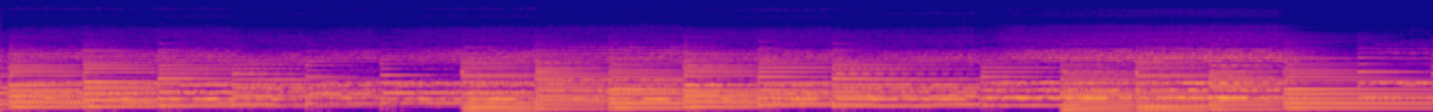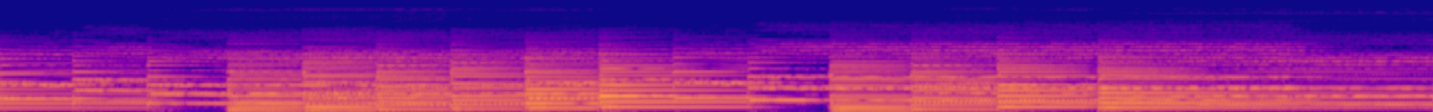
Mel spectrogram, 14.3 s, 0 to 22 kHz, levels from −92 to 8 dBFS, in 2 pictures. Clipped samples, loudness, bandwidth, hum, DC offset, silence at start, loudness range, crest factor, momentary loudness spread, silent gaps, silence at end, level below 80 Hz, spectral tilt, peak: under 0.1%; -24 LUFS; 7.8 kHz; none; under 0.1%; 0 s; 3 LU; 16 dB; 8 LU; none; 0 s; -50 dBFS; -8 dB/octave; -8 dBFS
